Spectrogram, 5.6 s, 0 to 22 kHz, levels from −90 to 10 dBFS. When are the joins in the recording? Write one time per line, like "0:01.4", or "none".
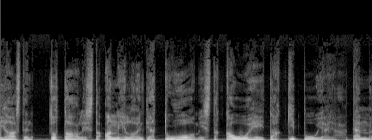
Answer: none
